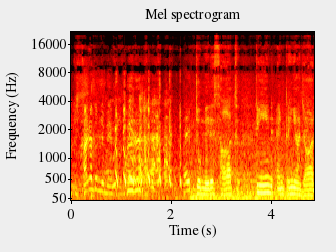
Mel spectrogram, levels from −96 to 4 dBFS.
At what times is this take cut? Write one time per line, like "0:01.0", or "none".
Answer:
0:02.4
